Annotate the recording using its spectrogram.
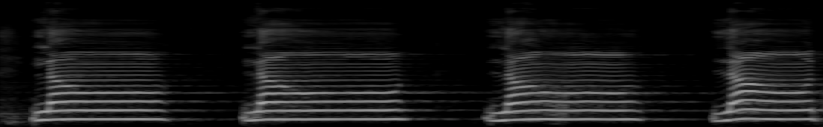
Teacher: اس کو آپ نے 3 حرکات کے برابر کھینچ کے یعنی کہ لمبا کر کے پڑھنا ہے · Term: مد منفصل چھوٹی مد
